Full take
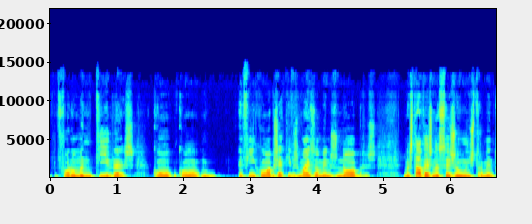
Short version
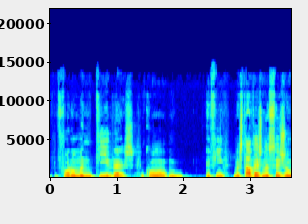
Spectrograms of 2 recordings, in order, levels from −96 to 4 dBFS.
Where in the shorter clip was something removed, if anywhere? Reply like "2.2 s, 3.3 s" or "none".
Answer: 1.4 s, 2.6 s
